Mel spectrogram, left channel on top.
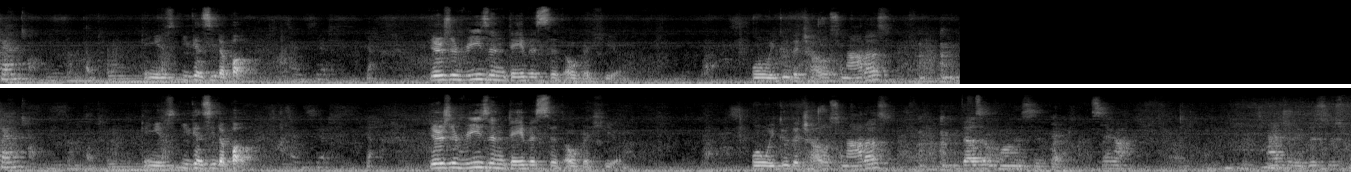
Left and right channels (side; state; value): left; drops out; at 9.6 s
